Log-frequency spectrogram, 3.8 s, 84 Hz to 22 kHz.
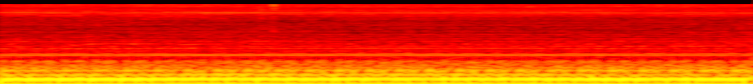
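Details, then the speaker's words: MK3 Supra 7M-GTE idling after the fuel cell install with no leaks, recorded inside the car on 1 gallon of fuel. Steady deep rumble with a constant pump hum, quieter than the old pump: normal idle. "Pump is kind of loud, but just not as loud as it was before. Anything is quieter than what the pump was before."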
